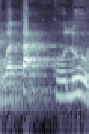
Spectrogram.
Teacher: دیکھیے یہ حمزہ ساکنہ ہے، وَتَأْكُلُو، یہ جھٹکا دے کے پڑھیں گے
